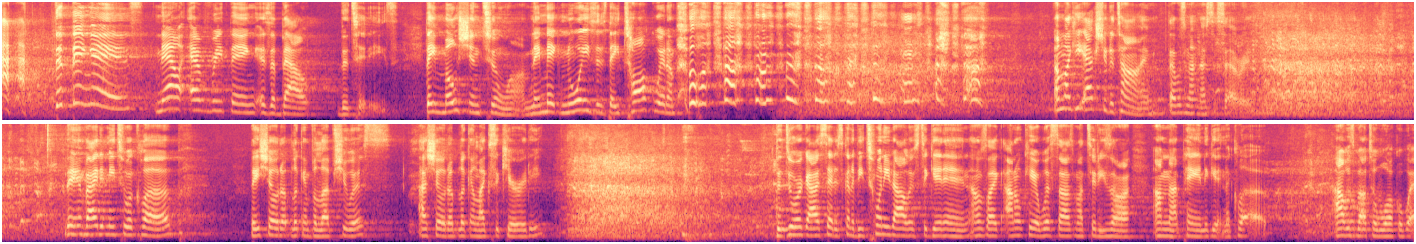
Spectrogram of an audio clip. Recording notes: Melbourne International Comedy Festival's Opening Night Comedy Allstars Supershow. Palais Theatre.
